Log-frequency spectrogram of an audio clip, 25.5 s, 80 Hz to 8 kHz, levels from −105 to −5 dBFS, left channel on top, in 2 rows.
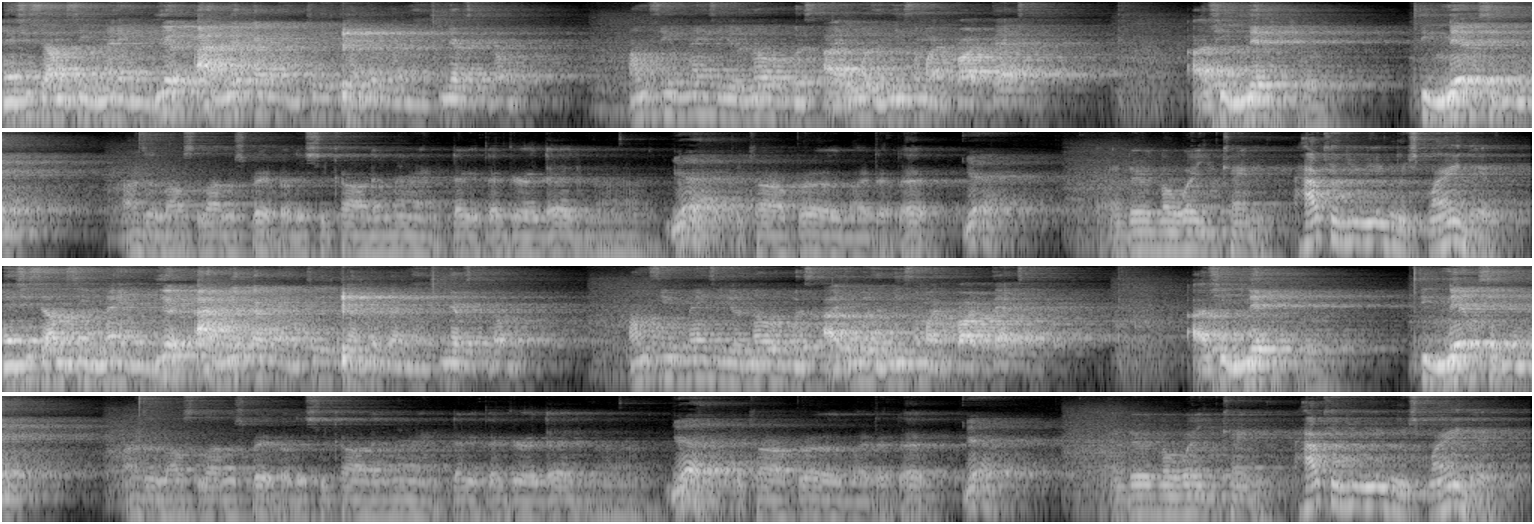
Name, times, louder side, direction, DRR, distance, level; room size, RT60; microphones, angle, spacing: voice 1, 0.0-2.8 3.4-4.3 5.2-8.4 9.9-10.5 11.8-12.9 18.3-18.6 20.8-21.0, equal, 10° right, -4 dB, 1.0 m, -25 dB
voice 2, 2.8-3.5 3.7-4.0 4.9-5.5 9.2-9.6 9.9-10.2 11.7-12.2 13.6-14.1 18.5-18.7 21.6-22.1, right 2 dB, 75° right, -3 dB, 1.2 m, -35 dB
voice 3, 10.1-11.0 13.8-20.5 21.9-25.2, left 1 dB, 15° left, 4 dB, 0.4 m, -35 dB
7.1 x 6.9 x 3.1 m, 2.4 s
head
